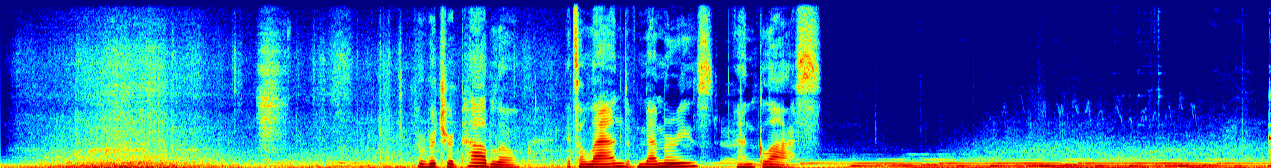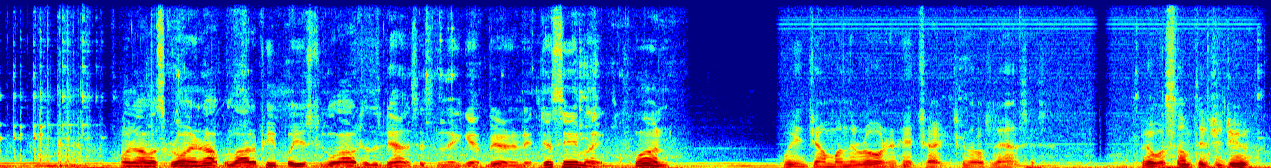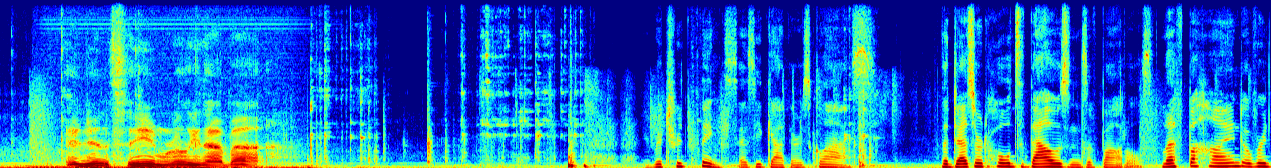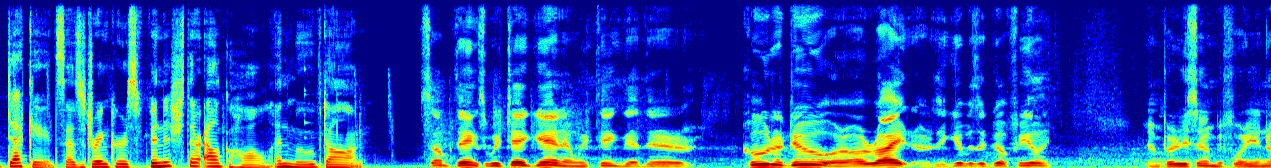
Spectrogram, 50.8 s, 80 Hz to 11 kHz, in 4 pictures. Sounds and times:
Music: 0.0 - 50.8.

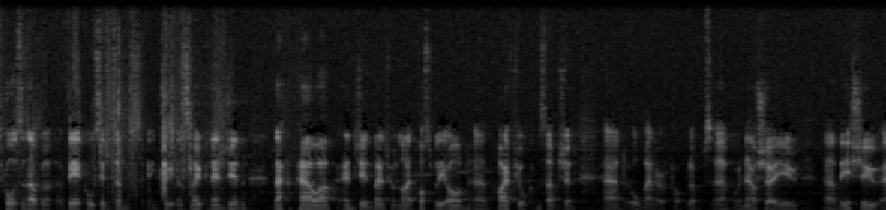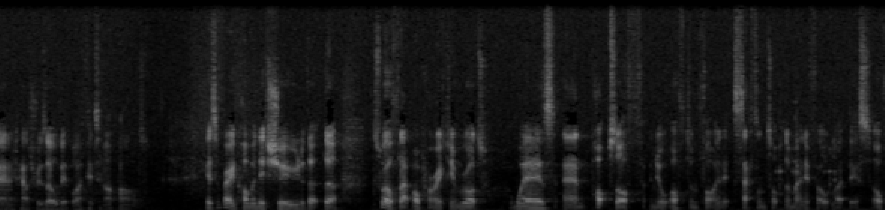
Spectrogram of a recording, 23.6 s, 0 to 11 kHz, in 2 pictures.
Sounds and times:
Speech: 0.0 - 13.8, 14.6 - 23.6.

